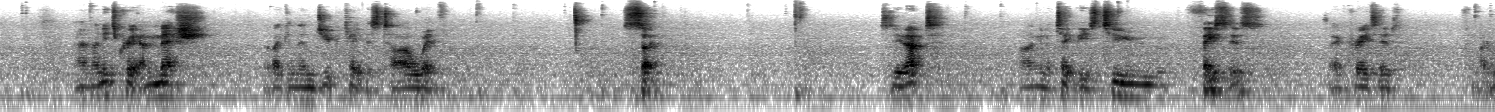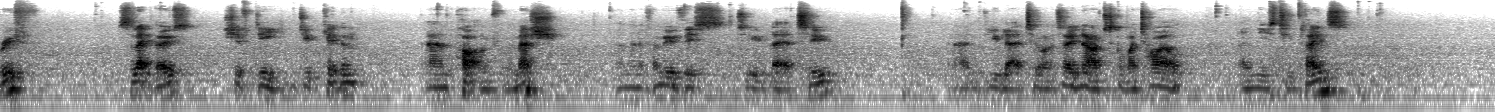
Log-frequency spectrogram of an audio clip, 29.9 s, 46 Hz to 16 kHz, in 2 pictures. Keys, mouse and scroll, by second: 0.1 ctrl+middle click, 0.5 z, 1.1 shift+middle click, 1.8 middle click, 3.0 right click, 3.3 g, 4.0 right click, 4.2 z, 4.7 shift+middle click, 5.0 ctrl+middle click, 5.8 shift+middle click, 6.3 ctrl+middle click, 6.8 a, 7.5 right click, 8.1 Tab, 9.4 click, 10.0 shift+middle click, 10.2 ctrl+middle click, 10.7 middle click, 11.5 a, 12.0 ctrl+middle click, 12.0 right click, 12.8 z, 13.5 click, 14.1 middle click, 14.1 z, 14.9 right click, 15.5 shift+right click, 16.2 middle click, 16.8 shift+d, 17.8 right click, 18.0 p, 19.5 Tab, 20.0 right click, 20.9 m, 24.1 m, 24.1 2, 25.0 middle click, 25.0 a, 26.6 right click, 27.3 Tab, 27.8 a, 28.0 Tab, 28.4 middle click, 28.7 a, 29.0 shift+middle click.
